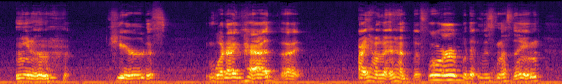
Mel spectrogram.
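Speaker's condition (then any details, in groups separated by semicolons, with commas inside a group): Cerebral palsy; first word not said quite right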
